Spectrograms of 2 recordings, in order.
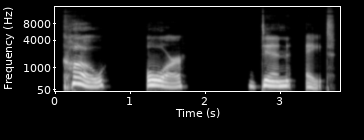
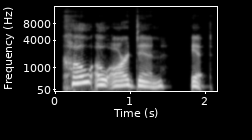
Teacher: when it's used as an adjective, describing things that go together or match, that final syllable shortens and softens into knit.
